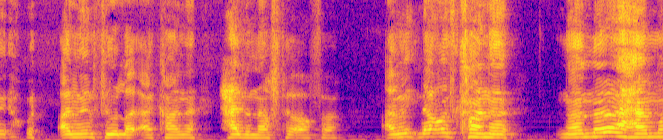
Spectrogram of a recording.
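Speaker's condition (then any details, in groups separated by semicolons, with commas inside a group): Cerebral palsy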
